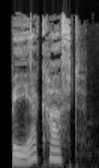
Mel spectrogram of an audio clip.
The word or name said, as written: bærekraft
